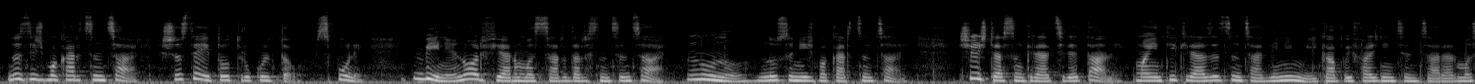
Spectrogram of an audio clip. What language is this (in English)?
Romanian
